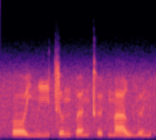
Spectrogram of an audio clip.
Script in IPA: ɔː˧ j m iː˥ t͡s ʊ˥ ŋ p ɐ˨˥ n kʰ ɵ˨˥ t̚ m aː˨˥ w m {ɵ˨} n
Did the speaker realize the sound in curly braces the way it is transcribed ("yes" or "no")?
no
